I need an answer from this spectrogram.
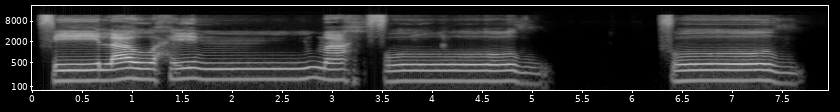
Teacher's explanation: dia termasuk huruf yang tebal maka ketika mensukunkan huruf d itu ya pangkalnya sudah dinaikkan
